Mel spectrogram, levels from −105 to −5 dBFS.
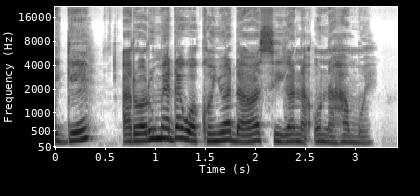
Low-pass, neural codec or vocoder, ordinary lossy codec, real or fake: none; none; none; real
